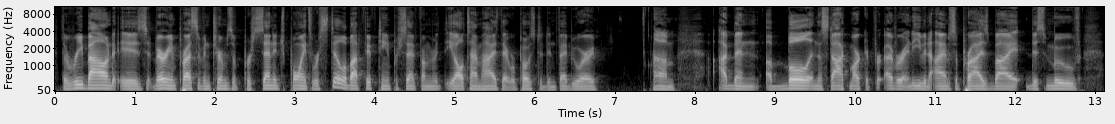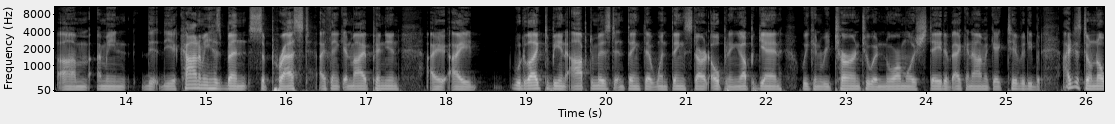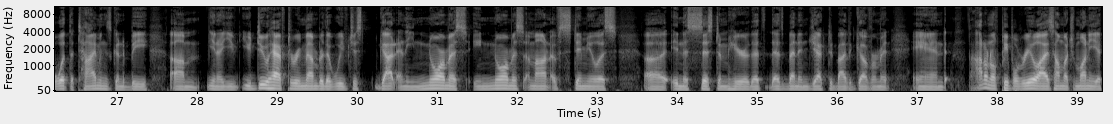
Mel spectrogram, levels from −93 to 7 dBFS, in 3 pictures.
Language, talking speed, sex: English, 205 wpm, male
